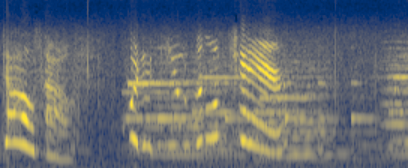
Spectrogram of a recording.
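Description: Soft background music under a few short, meow-like animal cries that swoop up and down in pitch. One falling cry comes at the start, then after a brief lull a quick cluster of cries ends in a long falling one before the music carries on alone.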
